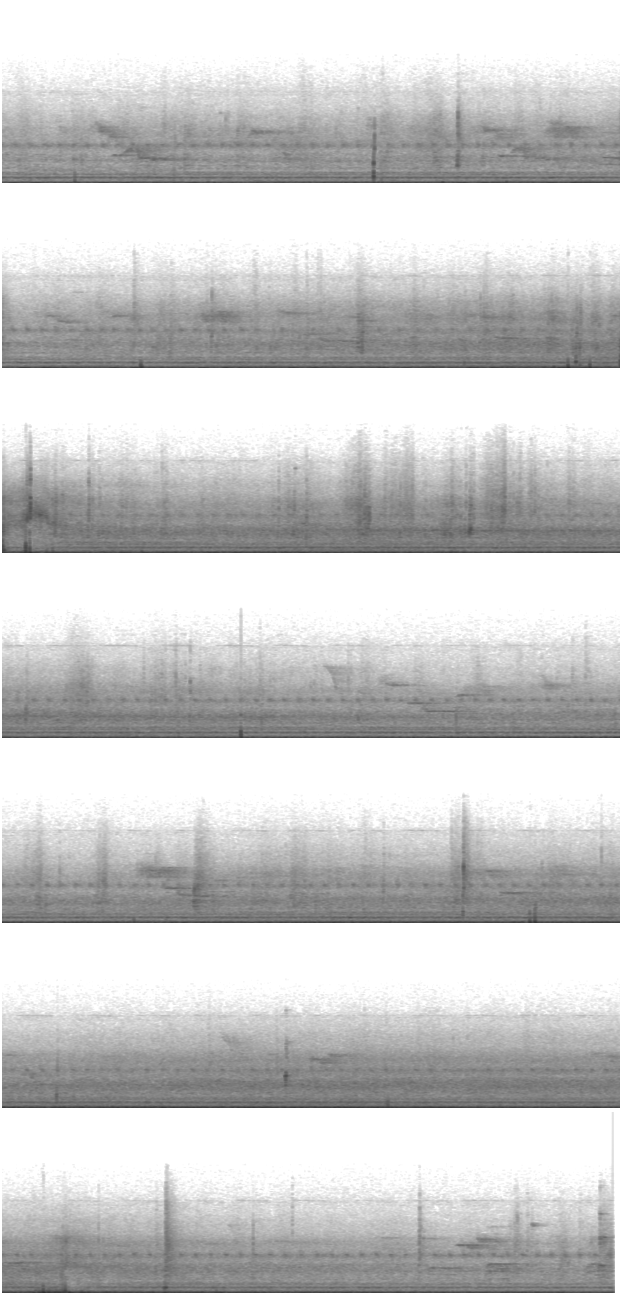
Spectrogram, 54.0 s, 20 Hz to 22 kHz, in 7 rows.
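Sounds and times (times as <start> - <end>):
low mechanical drone: 0.0 - 54.0.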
